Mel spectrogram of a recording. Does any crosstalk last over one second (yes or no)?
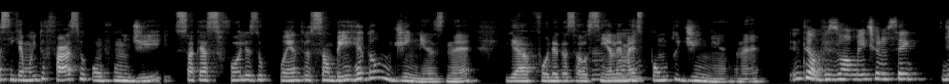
no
